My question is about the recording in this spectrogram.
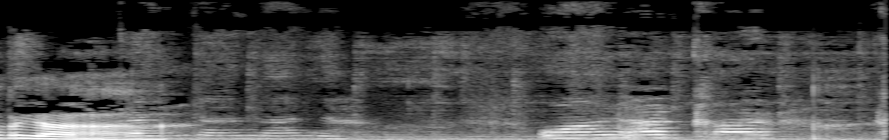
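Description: A young child singing a short chant-like phrase: a loud swooping note that falls at the start, softer sung bits in the middle, and a few held notes near the end.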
